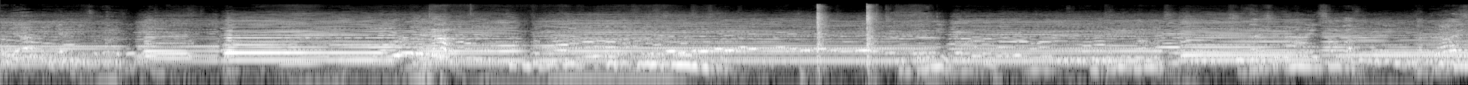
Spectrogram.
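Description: An accordion played live, holding sustained chords and melody notes that change every second or two. Two sharp clicks cut through the music a little over eight seconds in.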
